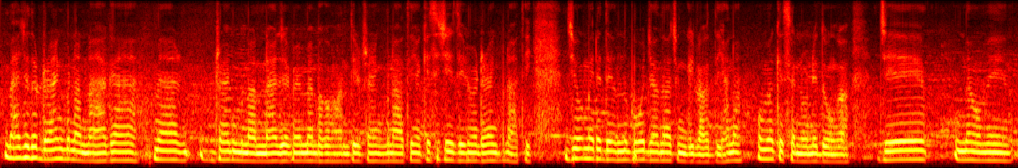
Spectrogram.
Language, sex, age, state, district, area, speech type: Punjabi, male, 18-30, Punjab, Firozpur, urban, spontaneous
